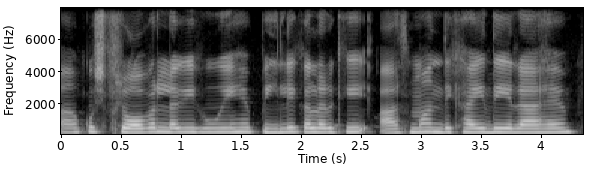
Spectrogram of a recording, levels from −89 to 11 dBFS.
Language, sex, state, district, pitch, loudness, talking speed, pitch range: Hindi, female, Chhattisgarh, Sukma, 250 Hz, -15 LUFS, 190 wpm, 245-260 Hz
